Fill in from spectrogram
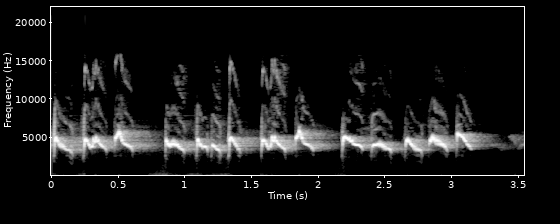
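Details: Oriental white-eye, a kept songbird displaying on 24 February 2023: continuous high chirps in quick groups of three or four, each note sharply dipping then rising, with clean, crisp delivery.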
